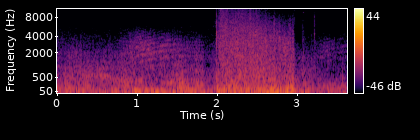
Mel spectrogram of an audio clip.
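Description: A Wraith tank fires heavy plasma blasts in Halo 3, giving a roaring, rumbling wash with a louder burst of explosion noise midway and no voices.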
